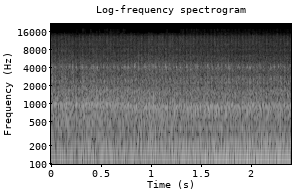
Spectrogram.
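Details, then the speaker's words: 1975 Peterbilt 359, Detroit 12V71 V12 two-stroke diesel, right bank previously cold and smoky from a fuel pressure problem; after fix: deep even crisp idle, no stumbling or knocking, hardly slobbering; normal idle. "it's pretty Crisp that's much better sick I think we got her licked"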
